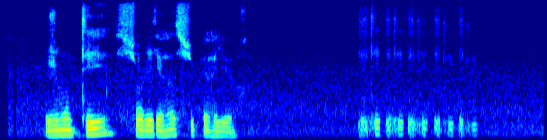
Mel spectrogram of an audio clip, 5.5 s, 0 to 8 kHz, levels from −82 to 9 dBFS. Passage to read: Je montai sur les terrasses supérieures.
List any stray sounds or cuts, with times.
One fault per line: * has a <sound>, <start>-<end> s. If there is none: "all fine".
* has a laugh, 3.6-4.8 s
